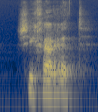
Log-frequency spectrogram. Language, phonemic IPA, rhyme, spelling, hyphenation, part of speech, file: Dutch, /ˌsi.ɣaːˈrɛt/, -ɛt, sigaret, si‧ga‧ret, noun, Nl-sigaret.ogg
- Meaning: cigarette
